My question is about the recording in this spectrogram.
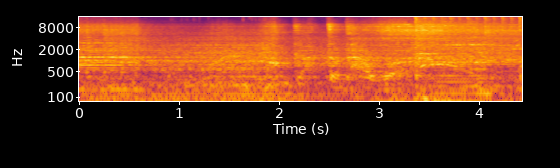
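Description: Live pop concert music played loud over an arena sound system, recorded from the audience on a phone, with some crowd screaming and cheering in the second half and the bass swelling near the end.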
